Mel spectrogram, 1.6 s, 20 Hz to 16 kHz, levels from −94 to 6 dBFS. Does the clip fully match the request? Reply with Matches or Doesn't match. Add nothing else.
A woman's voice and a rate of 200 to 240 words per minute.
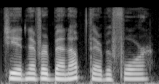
Doesn't match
